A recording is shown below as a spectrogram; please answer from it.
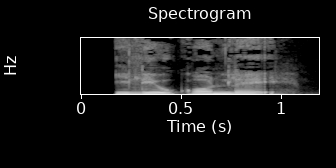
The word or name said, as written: elevgrundlag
